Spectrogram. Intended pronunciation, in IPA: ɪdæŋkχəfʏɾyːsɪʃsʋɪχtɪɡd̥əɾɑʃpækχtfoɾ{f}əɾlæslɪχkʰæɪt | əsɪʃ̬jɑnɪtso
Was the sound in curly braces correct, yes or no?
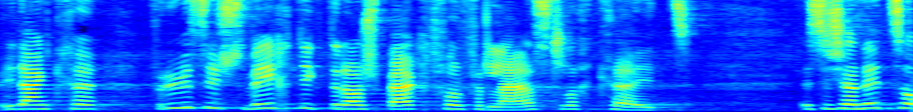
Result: yes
